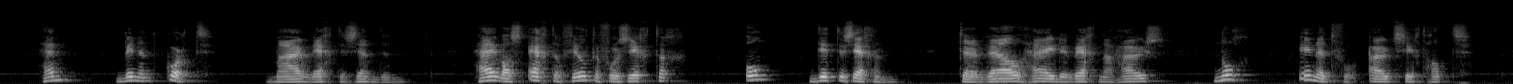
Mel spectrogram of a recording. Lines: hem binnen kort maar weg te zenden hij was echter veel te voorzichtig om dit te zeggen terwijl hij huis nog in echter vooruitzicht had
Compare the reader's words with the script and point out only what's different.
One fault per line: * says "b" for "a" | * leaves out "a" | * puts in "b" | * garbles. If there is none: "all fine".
* puts in "den weg naar"
* says "het" for "echter"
